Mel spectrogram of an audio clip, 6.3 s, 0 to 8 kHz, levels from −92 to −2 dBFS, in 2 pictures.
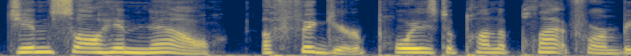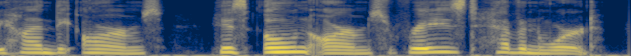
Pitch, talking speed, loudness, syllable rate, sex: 195 Hz, 170 wpm, -18 LUFS, 4.7 syllables/s, female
